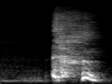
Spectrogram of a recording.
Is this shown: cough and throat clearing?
yes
